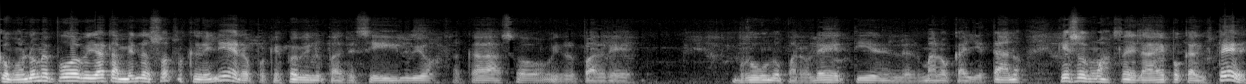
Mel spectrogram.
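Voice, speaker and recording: A man with a fairly low pitch and lively intonation talks at a moderate pace over noticeable background noise. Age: 80s+. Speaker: former student. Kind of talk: oral history interview.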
